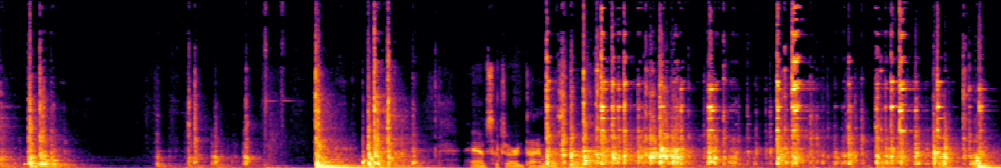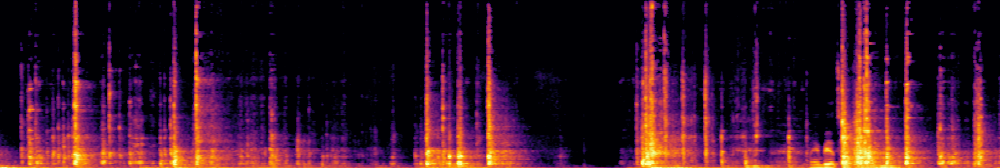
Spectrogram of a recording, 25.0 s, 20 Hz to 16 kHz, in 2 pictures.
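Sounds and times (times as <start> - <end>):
heavy metal thunk: 3.9 - 5.5, 11.8 - 13.4
metal bracket clinking and rattling: 6.6 - 19.1.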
